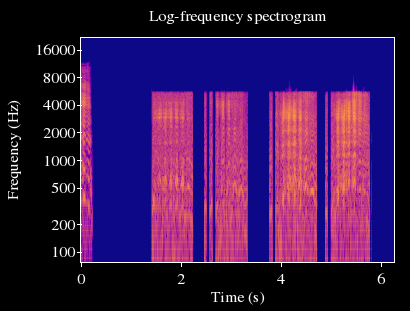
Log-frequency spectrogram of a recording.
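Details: Goat giving repeated harsh, tremulous bleats, each about a second long and separated by short pauses, with an abrupt short sound at the very start.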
